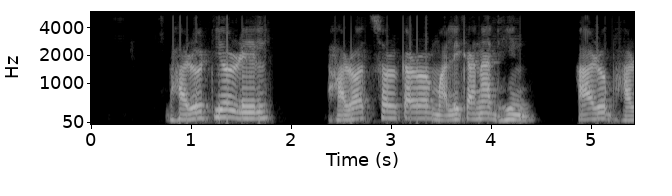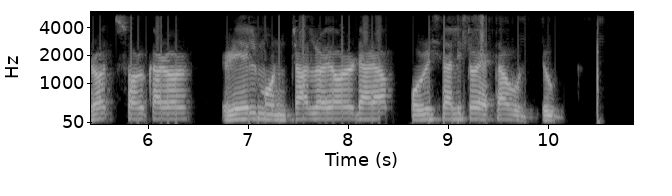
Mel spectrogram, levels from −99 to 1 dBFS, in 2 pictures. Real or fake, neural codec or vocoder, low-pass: real; none; 5.4 kHz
